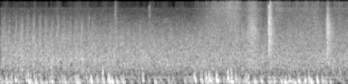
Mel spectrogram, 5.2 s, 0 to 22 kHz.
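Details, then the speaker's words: Hunter Caribbean Breeze ceiling fan made 5/2013, on high speed, which the owner believes runs faster than the western design: a steady low whoosh of air with gentle wave-like swells and no ticking or wobble, running smoothly. "and here's high speed you can probably hear it on this speed i'm pretty sure this one goes faster than the western design it doesn't do a bad job"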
